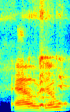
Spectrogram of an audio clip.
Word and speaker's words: Oundle: Excuse me, pronunciation. Is it Aldle? Aldle.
